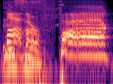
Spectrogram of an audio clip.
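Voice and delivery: high, drawn-out mock shout; mimicked furious yell. Co-host copying the ranting man in the video, mock yelling. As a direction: draw it out in hammed-up outrage.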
